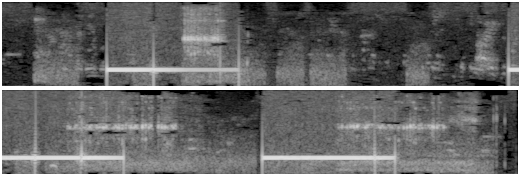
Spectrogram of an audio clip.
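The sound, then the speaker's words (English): A telephone ringing tone sounds on a call being transferred to a tax specialist: three long, steady buzzing rings of about two seconds each, evenly spaced, with faint line hiss and low noise in the gaps. “Okay, we're dialing now.”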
